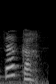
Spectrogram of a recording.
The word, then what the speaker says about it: Sucker: ¿Está bien dicho? Yo todavía sigo teniendo problemas con mi pronunciación en inglés. A ver, dime, amiga, ¿cómo se dice la canción? – No, pues sí, saca. ¿Sí? – Saca. Ajá, entonces vamos bien a escucharla y volvemos con más del Son del Pop.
